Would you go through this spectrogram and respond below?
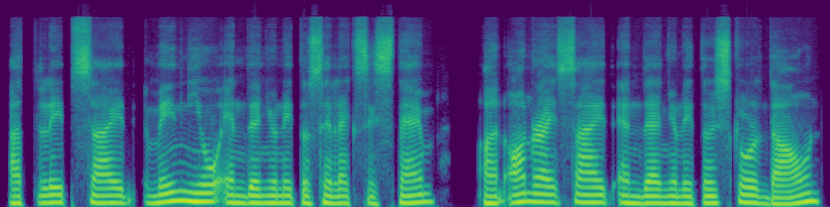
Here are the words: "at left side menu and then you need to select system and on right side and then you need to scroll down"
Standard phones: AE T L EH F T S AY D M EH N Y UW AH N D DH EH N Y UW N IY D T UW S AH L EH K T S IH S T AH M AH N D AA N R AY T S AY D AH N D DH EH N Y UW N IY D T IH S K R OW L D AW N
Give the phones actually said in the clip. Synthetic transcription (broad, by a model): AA T L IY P S AY D M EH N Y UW AH N D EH N Y UW N IY D T UW S AH L EH K T S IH S T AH M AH N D AA N R AY T S AY D AH N D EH N Y UW N IY D T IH S K OW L D AW N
